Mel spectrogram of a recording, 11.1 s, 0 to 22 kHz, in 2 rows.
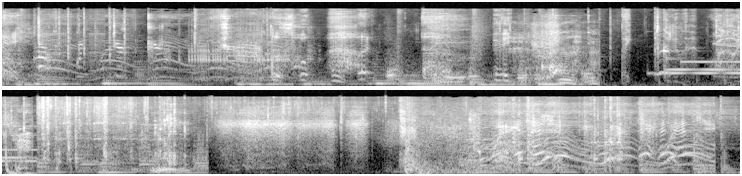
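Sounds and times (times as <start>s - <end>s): cartoon soundtrack music: 0.0s - 7.1s, 9.0s - 11.0s.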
